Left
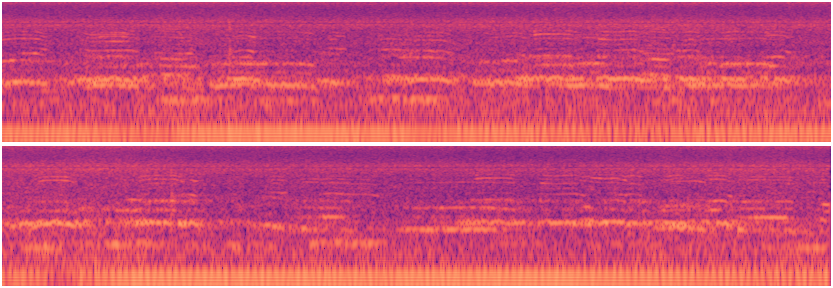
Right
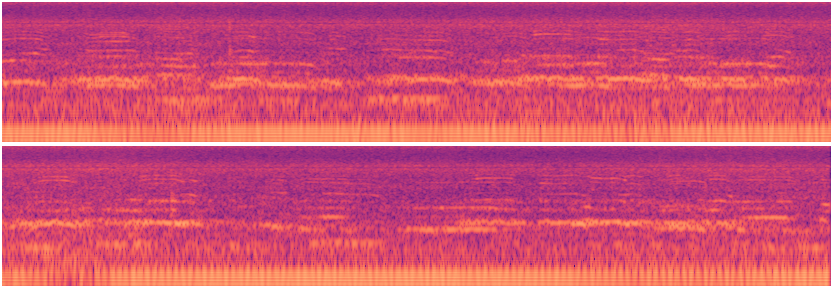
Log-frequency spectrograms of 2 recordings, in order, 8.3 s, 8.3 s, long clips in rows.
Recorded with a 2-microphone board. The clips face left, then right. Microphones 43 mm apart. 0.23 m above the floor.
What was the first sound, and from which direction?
Only background noise.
